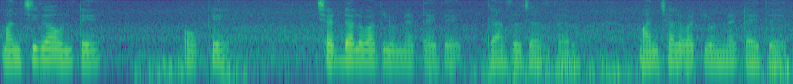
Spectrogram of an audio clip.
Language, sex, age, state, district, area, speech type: Telugu, female, 45-60, Telangana, Mancherial, rural, spontaneous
